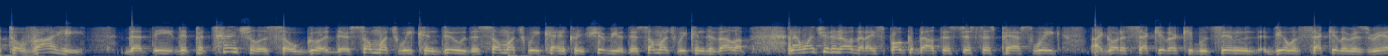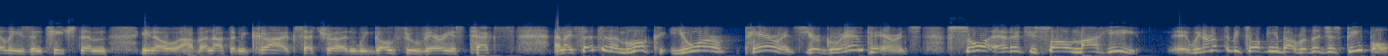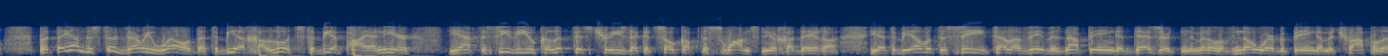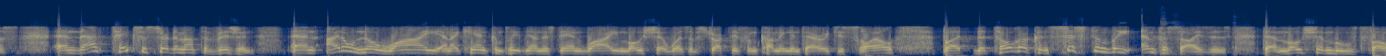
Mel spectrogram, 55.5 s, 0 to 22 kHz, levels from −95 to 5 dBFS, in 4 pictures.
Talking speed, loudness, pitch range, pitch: 190 wpm, -28 LUFS, 145-225 Hz, 165 Hz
